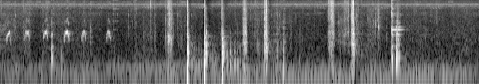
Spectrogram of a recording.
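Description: About seven short, quick animal calls in the first two seconds, then about nine sharp, irregular knocks like wood being struck, the loudest around four seconds in.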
